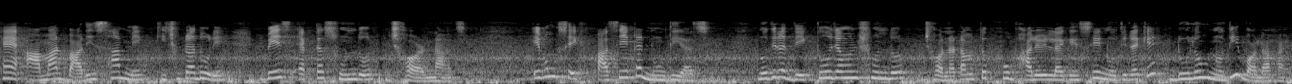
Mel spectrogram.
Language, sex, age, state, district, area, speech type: Bengali, female, 60+, West Bengal, Jhargram, rural, spontaneous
